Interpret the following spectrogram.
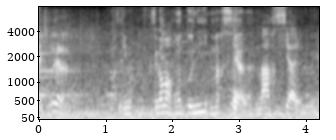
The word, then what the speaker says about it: Martial: Anthony Martial. Martial. Le T, ça se prononce comme un S. S. Dans le nom.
